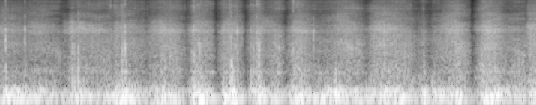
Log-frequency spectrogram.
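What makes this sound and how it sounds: A yellow, soft, porous foam windscreen on a microphone is scratched and brushed from both sides by two blue plastic-bristle brushes. The result is a heavy, muffled low rumble with fast scratchy rustling and brief bright scrapes on top.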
